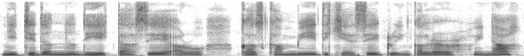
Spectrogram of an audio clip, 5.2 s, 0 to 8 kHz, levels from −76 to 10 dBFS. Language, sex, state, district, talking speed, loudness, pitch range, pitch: Nagamese, female, Nagaland, Kohima, 160 wpm, -19 LUFS, 185-205 Hz, 195 Hz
